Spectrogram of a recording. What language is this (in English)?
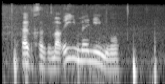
Kabyle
